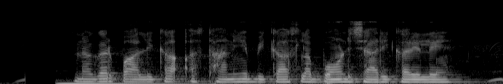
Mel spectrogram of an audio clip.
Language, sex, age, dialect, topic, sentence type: Bhojpuri, male, 18-24, Southern / Standard, banking, statement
